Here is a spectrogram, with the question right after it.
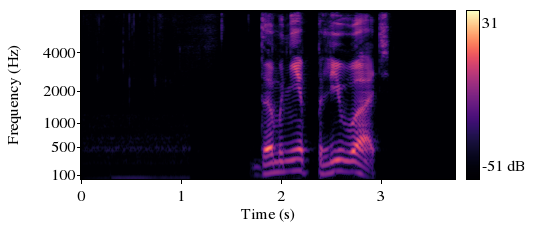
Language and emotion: Russian, angry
